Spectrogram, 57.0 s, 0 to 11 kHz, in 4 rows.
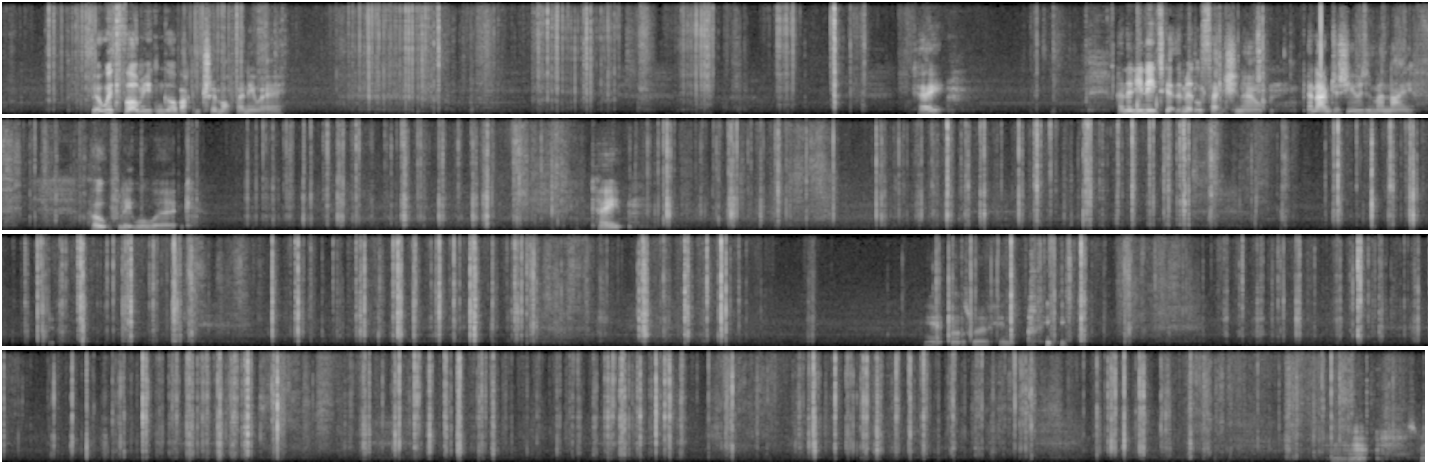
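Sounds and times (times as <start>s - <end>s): knife cutting foam crackling: 0.4s - 8.7s, 13.8s - 36.0s, 37.8s - 56.5s.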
